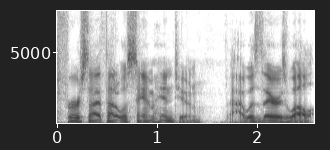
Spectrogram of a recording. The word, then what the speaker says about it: Samhain: For example, if you're saying, well, I do Samhain on October 31st, even though traditionally it's pronounced sah-win, it's done on November 1st.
